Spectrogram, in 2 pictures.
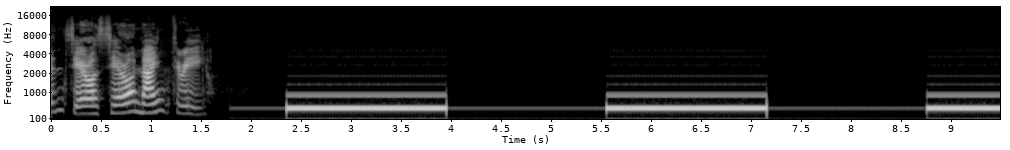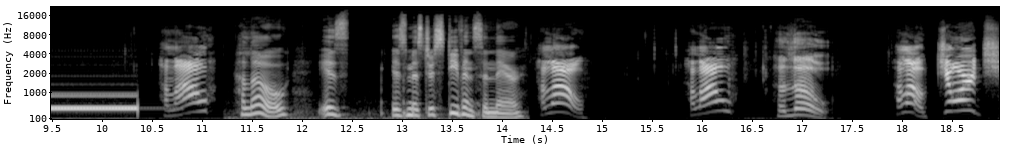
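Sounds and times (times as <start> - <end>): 
speech: 0.2 - 1.6, 11.4 - 14.8, 15.9 - 17.4, 18.0 - 18.9
telephone ringing on a line to an office: 1.8 - 4.0, 4.7 - 7.3, 7.9 - 10.4.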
